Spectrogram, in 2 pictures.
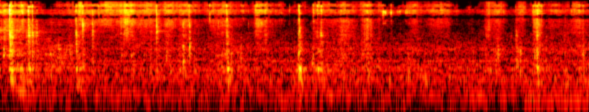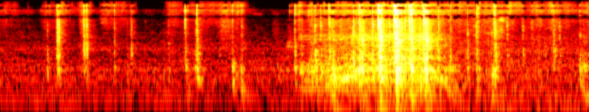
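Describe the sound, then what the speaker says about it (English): A sewing machine runs a straight stitch across a fabric zipper bag, a soft rapid mechanical patter, quiet at first and building to a louder, denser burst of stitching near the end. "I'm going to go ahead and do a straight stitch across there"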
